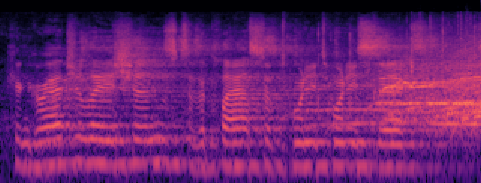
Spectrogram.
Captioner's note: cheers and applause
